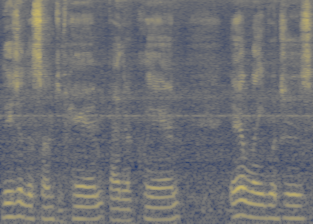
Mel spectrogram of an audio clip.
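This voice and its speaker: A fairly slow pace, with noticeable background noise and audible room echo. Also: man. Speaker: YouTuber reading the Bible aloud. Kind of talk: reading aloud with commentary. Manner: slow, hesitant reading; casual asides.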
